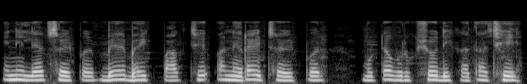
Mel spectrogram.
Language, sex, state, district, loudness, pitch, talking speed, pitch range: Gujarati, female, Gujarat, Valsad, -16 LUFS, 195 Hz, 180 wpm, 190-210 Hz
